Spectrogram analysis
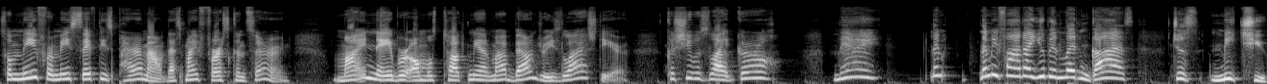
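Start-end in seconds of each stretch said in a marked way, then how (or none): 7.4-12.7 put-on higher-pitched teasing Southern accent. Retelling a neighbor's warning about dating: imitating a southern neighbor. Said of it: "she's very Southern".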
